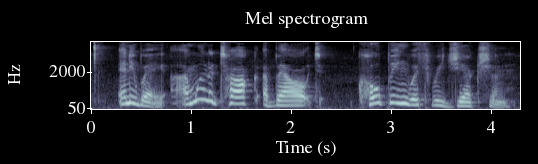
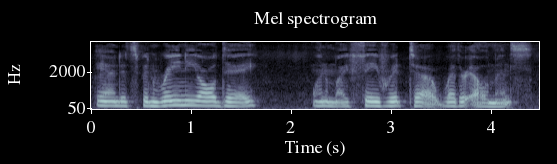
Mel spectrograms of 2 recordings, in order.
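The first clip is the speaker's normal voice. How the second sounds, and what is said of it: Sarcastic tone. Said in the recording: “being sarcastic,”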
